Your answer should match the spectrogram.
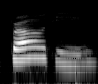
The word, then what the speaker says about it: Brody: First is this word, Brody? not bro, long O sound. Brody.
